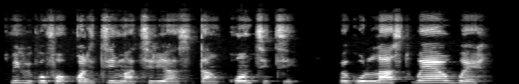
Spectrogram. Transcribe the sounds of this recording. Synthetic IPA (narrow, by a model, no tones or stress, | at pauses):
mekwiɡofɔkwɔlitʰimatʰiɾialsdãnkwɔ̃ntitʰi | weɡolastwɛwɛ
